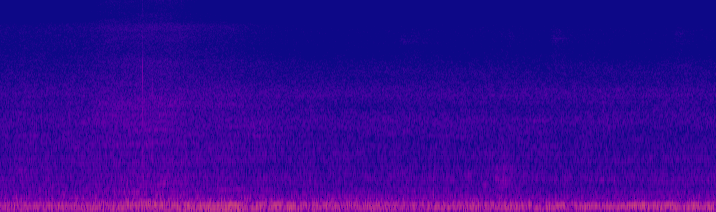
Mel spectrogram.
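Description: Steady low rumble of background noise.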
